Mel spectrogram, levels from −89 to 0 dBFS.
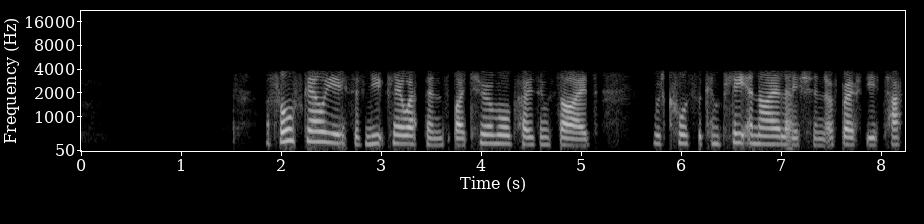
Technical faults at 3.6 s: Speex codec

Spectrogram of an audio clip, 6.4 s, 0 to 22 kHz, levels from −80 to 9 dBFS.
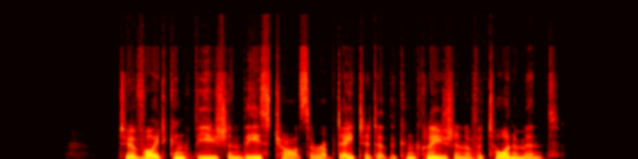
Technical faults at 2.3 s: lost packet rebuilt from error correction

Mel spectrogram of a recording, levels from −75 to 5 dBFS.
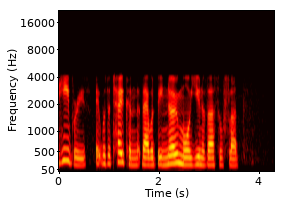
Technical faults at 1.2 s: none

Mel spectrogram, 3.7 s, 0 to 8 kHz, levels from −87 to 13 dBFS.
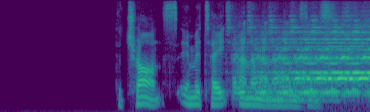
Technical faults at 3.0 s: feedback howl

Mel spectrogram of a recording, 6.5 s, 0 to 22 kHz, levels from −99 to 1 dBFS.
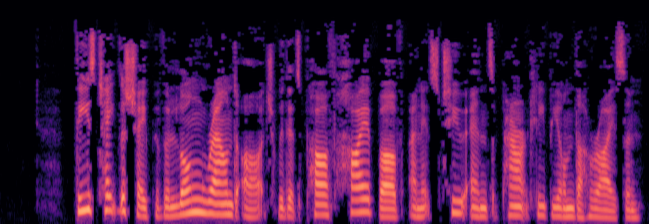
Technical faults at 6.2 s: MP3 compression

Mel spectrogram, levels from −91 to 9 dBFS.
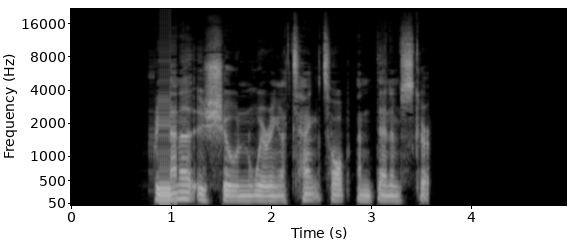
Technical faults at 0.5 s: robotic sound from repeated short buffers

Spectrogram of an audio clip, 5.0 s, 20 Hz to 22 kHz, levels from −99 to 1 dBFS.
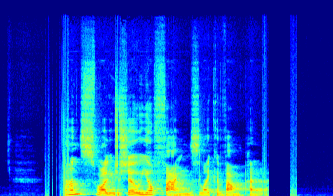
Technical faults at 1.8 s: chunks out of order

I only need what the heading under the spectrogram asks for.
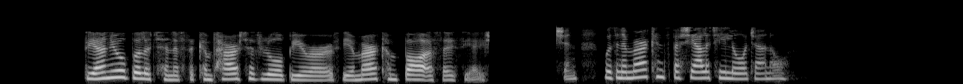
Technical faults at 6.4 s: MP3 compression; catch-up at higher speed

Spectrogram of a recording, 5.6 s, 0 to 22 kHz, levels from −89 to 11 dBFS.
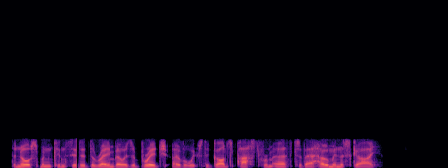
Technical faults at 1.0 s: packet loss filled with silence

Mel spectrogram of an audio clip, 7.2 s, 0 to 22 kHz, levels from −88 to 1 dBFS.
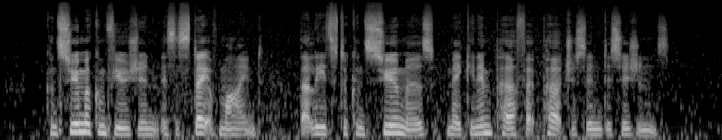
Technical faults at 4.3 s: overdone noise removal

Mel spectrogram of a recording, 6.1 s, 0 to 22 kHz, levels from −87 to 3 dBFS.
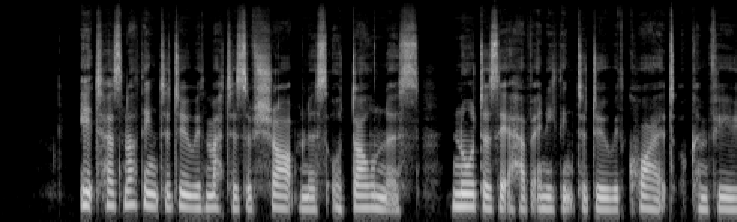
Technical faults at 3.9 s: none

